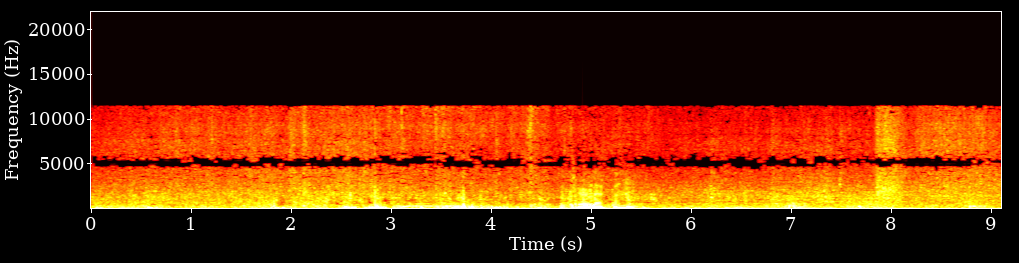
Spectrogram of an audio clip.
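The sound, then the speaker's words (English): Heavy rain and gusting wind from a fierce storm in Switzerland form a dense, unbroken roar, with a person speaking briefly over the noise. “It's the high temps that get the headlines, mm-hmm. not the weird, intense storms.”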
